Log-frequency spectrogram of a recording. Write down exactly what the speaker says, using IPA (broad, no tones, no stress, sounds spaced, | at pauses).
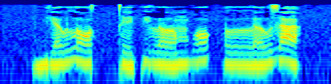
bʲ a ʊ̯ l ɔ tː e pʲ ɐ l ʌː m b ɔ | lː ɐ ʊ̯ z a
